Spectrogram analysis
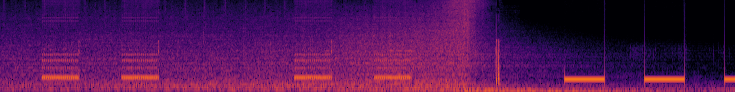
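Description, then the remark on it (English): A phone call rings out in paired tones over a noisy line, then someone on the other end manually disconnects it with a sharp click, and a steady, repeating busy-signal beep follows. “Whoever that is has manually disconnected the call.”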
